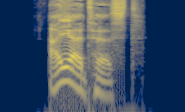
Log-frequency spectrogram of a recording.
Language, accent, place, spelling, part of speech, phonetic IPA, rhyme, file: German, Germany, Berlin, eiertest, verb, [ˈaɪ̯ɐtəst], -aɪ̯ɐtəst, De-eiertest.ogg
- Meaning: inflection of eiern: 1. second-person singular preterite 2. second-person singular subjunctive II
